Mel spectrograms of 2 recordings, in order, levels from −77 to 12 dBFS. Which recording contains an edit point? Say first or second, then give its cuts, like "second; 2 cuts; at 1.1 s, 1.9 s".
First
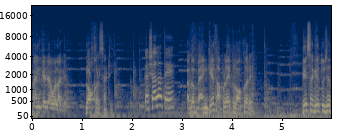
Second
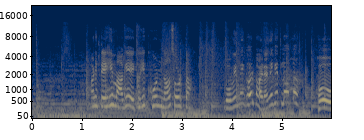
first; 1 cut; at 2.9 s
